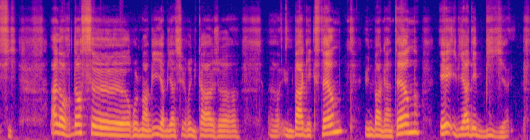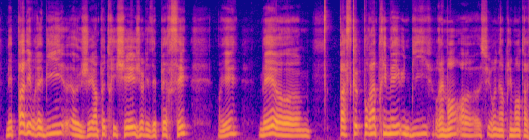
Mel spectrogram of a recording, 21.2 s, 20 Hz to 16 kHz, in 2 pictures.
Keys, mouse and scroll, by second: 1.0-3.6 drag, 5.1 click, 5.7 space, 6.4-7.9 drag, 8.4-12.2 drag, 12.6-14.1 drag, 14.6 click, 15.0 space, 16.2 space, 16.7-19.4 drag.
